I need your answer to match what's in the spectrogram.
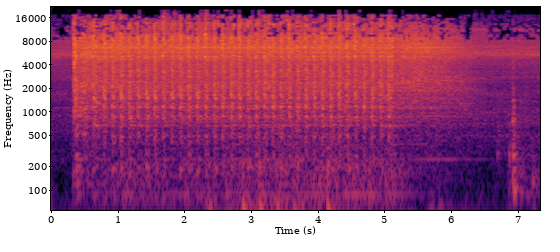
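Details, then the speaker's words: Mk3 Volkswagen with 2.0 ABA engine, 5-speed manual, no spark found earlier: starter spins engine about four even beats a second for five seconds, never fires; cranks, no start, owner suspects ignition. "by the time he sold it to me and brought it down here a month or two later uh it doesn't start at"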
